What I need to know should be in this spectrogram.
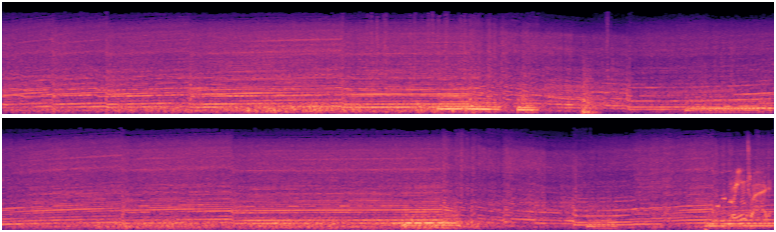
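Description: A racing car engine screams at high revs, rising through the gears and dropping sharply when braking for corners.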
